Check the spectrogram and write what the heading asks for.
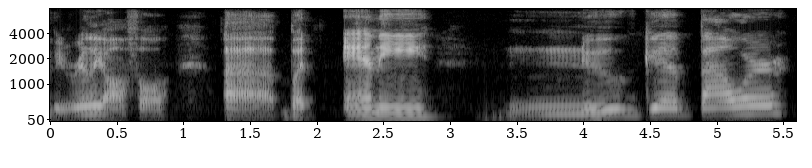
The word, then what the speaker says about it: Neugebauer: all my street cred because I'm going to mispronounce her name, and it's going to be really awful. But Annie Neugebauer, Neugebauer.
